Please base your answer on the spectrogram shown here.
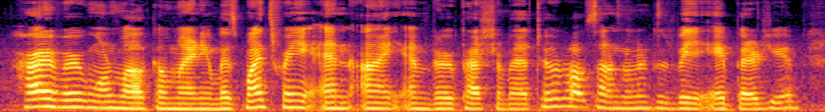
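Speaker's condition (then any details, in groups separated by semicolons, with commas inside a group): Spinocerebellar ataxia type 2, SCA2; tongue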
